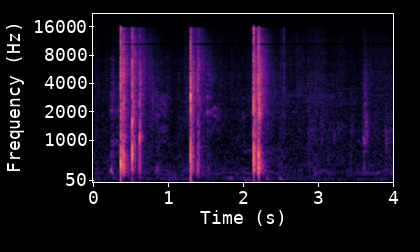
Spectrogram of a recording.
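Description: Sharp hand claps in a Fijian kava (yaqona) ceremony: a quick run of three claps, a single clap about a second in, and a close double clap just after two seconds.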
